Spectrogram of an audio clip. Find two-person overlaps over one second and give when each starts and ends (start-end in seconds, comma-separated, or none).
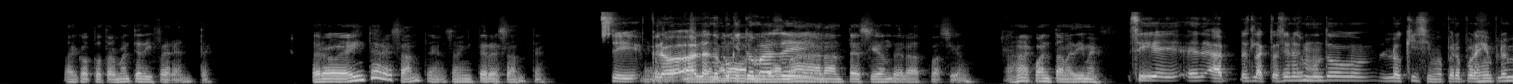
6.4-8.4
